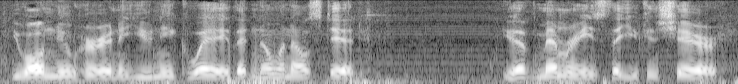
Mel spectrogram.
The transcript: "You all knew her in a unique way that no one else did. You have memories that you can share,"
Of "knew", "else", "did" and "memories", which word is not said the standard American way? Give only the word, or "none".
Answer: none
